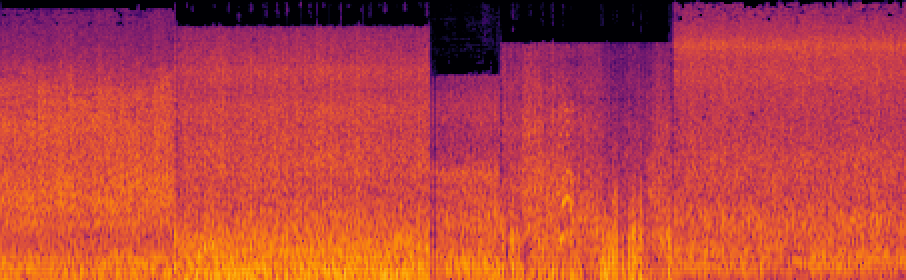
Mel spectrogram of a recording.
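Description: Loud rush of floodwater mixed with wind buffeting the phone microphones, its character changing abruptly three times as one flood clip cuts to the next.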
